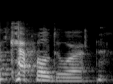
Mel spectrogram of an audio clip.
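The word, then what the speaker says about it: Ceffyl Dŵr: Can you pronounce that word for me, please? It's a Keppeldoor.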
